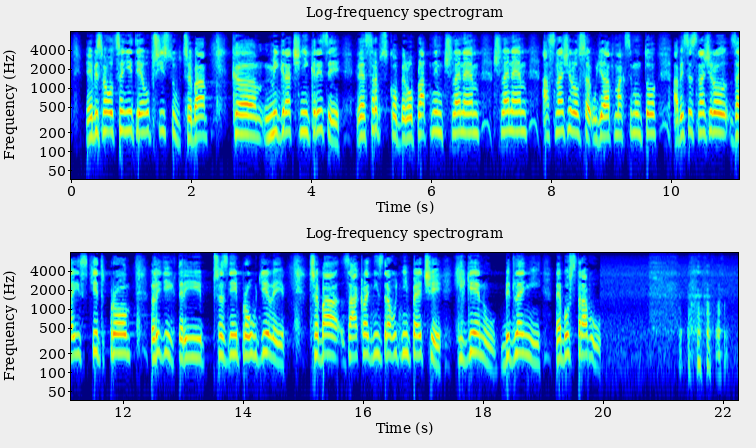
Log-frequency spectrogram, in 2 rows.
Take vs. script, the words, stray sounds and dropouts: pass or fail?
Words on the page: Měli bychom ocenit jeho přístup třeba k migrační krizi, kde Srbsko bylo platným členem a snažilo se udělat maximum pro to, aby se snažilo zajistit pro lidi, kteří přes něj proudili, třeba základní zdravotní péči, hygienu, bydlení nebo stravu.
fail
